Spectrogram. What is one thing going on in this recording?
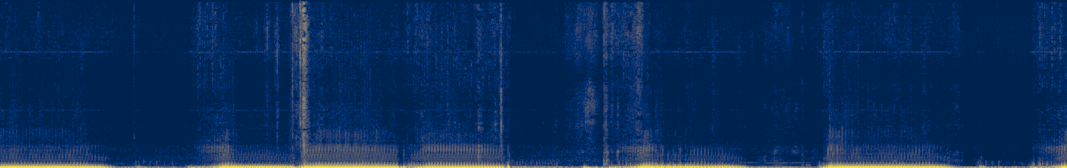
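A loudspeaker plays loud, deep bass notes in pulsing bursts.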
